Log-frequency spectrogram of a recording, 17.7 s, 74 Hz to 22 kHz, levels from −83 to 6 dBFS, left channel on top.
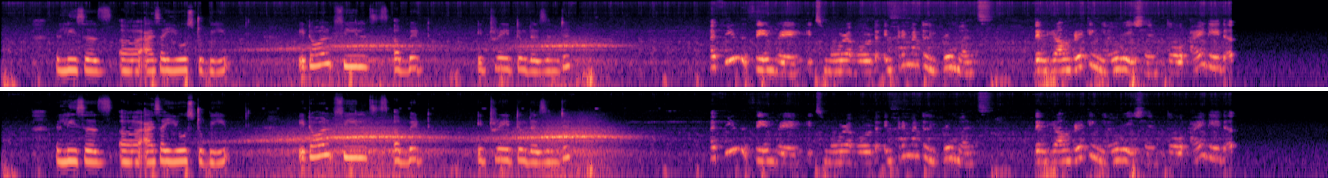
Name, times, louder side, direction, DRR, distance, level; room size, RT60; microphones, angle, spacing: voice 1, 0.5-3.1 4.0-4.9 5.2-5.6 6.4-7.6, equal, 5° right, 0.4 m, -19 dB
sound 1, 2.8-8.6, right 8 dB, 85° right, 0.4 m, -26 dB
voice 2, 9.5-10.6 11.0-13.0 13.8-16.4, left 6 dB, 65° left, 0.4 m, -22 dB
4.2 x 2.5 x 3.0 m
head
